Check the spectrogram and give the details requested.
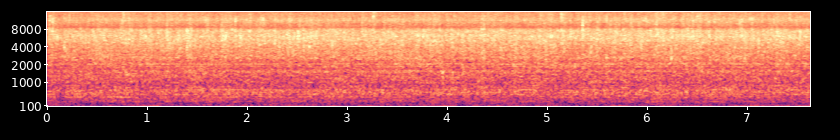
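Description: Chicken curry sizzling in a kadai on the stove, an even, steady hiss.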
